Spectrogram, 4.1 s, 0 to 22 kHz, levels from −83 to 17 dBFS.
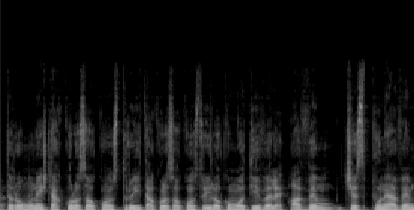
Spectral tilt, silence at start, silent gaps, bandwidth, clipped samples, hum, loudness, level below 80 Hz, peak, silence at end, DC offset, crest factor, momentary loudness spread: -7.5 dB/octave; 0 s; none; 13.5 kHz; under 0.1%; none; -22 LUFS; -56 dBFS; -8 dBFS; 0 s; under 0.1%; 12 dB; 3 LU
